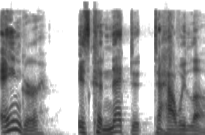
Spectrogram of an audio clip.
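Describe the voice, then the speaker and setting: A man talks with vocal fry. The recording is very clean, with a silent background. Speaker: pastor. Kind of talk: sermon. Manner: fast.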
